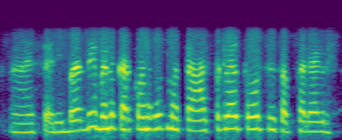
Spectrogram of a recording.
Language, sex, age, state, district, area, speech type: Kannada, female, 30-45, Karnataka, Gulbarga, urban, conversation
